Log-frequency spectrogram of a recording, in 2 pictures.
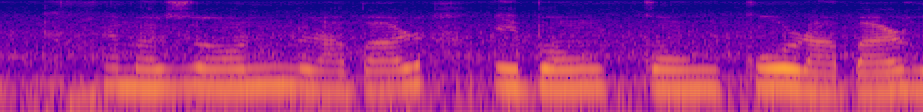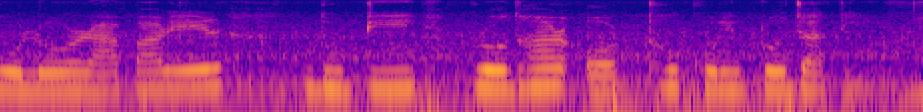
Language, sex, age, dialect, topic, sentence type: Bengali, female, 25-30, Standard Colloquial, agriculture, statement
